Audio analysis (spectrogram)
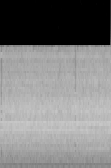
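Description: Steady, loud grinding whine from a power tool smoothing down a seized Simson moped piston, constant in pitch for under two seconds with no talk.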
